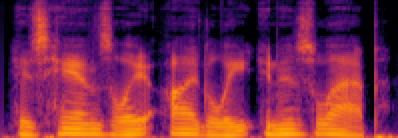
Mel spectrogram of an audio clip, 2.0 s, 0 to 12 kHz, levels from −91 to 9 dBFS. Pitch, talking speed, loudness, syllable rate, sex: 110 Hz, 210 wpm, -16 LUFS, 4.7 syllables/s, male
